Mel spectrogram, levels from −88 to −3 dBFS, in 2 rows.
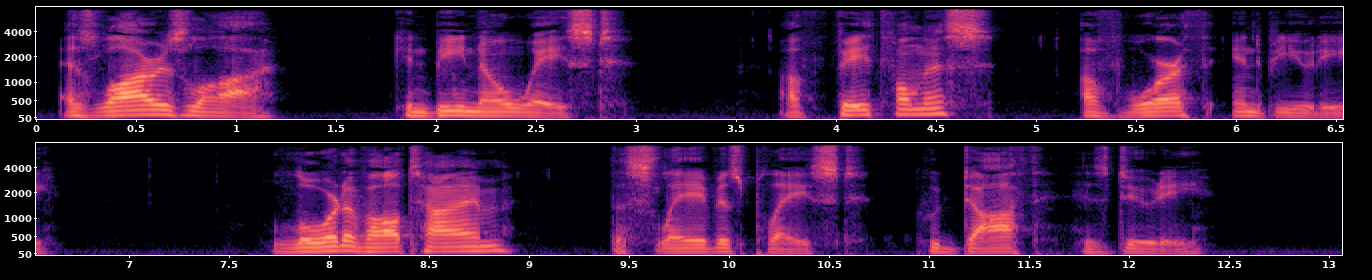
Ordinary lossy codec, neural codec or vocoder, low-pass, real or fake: MP3, 48 kbps; none; 7.2 kHz; real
